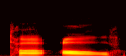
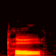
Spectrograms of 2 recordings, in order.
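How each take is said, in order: First: The vowel is said as two sounds. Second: The vowel is said as one sound. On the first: The speaker calls it right. "You pronounce both A's" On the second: The speaker calls it wrong. "I don't say that right"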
